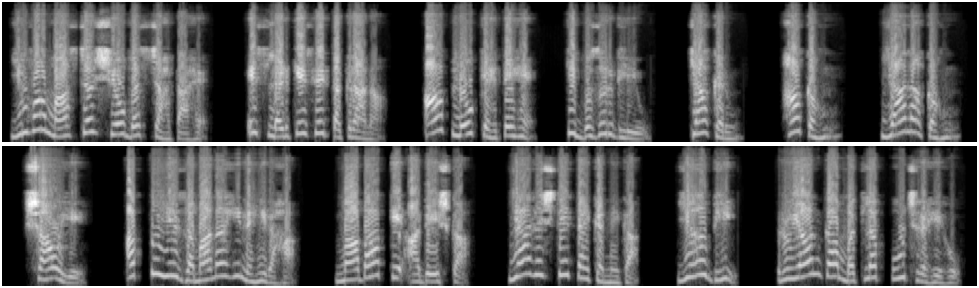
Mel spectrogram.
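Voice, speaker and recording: A voice-over dubber with a high, very animated voice performs every character of a dubbed drama by herself, male and female alike, without changing her reading voice. She speaks at a moderate pace, and there is no room sound.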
